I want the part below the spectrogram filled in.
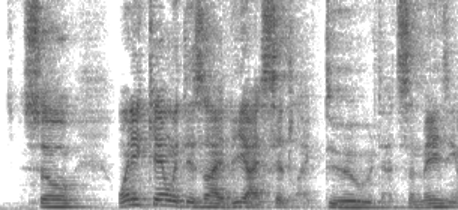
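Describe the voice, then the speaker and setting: Fairly high-pitched and at a moderate pace, a man talks with lively intonation and big swings in loudness, with audible room echo. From Belgium, Antwerp. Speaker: travel vlogger. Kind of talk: vlog monologue.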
